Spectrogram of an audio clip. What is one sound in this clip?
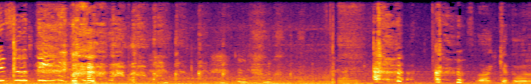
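A young man laughs loudly up close.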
